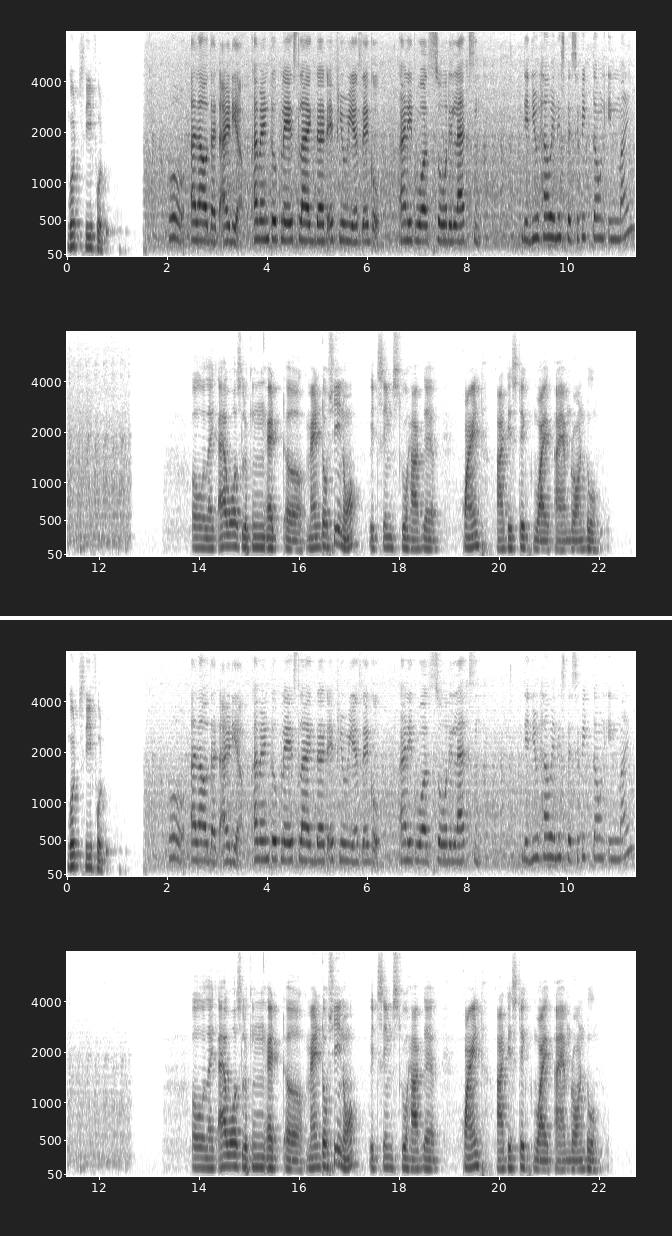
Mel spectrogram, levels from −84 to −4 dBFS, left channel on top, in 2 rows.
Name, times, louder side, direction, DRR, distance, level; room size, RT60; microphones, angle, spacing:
voice 1, 0.0-0.7 13.9-17.1 17.4-18.7 19.3-22.0, right 1 dB, 5° right, 1.0 m, -29 dB
voice 2, 1.5-12.6, left 7 dB, 80° left, 0.4 m, -27 dB
12.0 x 4.6 x 5.7 m
head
